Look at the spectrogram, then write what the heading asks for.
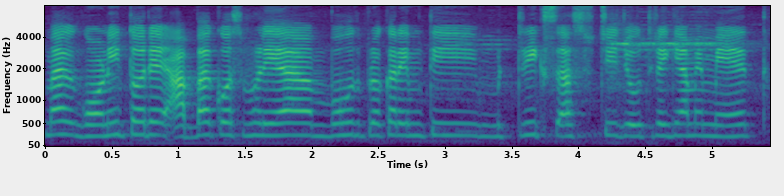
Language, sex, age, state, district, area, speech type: Odia, female, 30-45, Odisha, Balasore, rural, spontaneous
